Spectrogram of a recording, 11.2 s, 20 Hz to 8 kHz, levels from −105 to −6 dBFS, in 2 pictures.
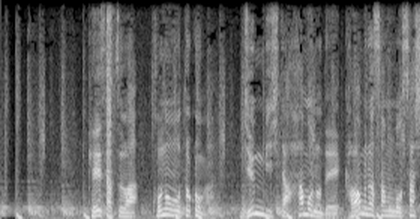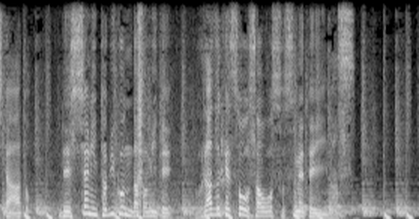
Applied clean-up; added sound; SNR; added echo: none; Fire; 19 dB; none.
